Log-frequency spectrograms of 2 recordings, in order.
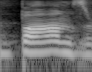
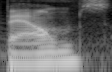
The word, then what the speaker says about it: balms: Now we can make those bombs balms. Right away. It's pronounced balms.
